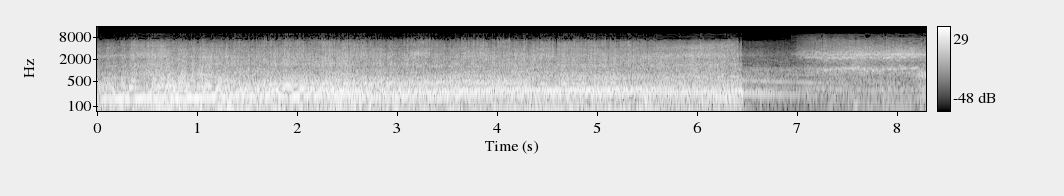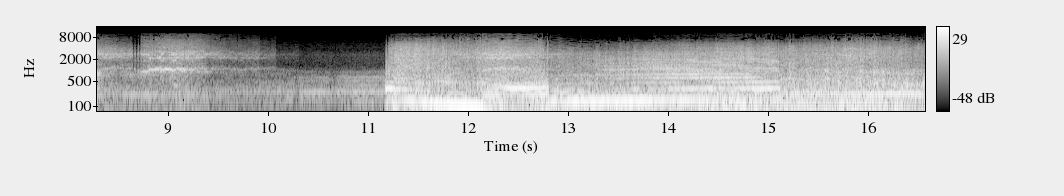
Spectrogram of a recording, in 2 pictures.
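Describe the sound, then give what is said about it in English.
Sunbeam and Fiat racing cars roar around a track, loud engines with shifting pitch that drop to a quieter passage midway before the full roar returns. “As expected, a Sunbeam takes the lead. They are the fastest cars here today.”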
